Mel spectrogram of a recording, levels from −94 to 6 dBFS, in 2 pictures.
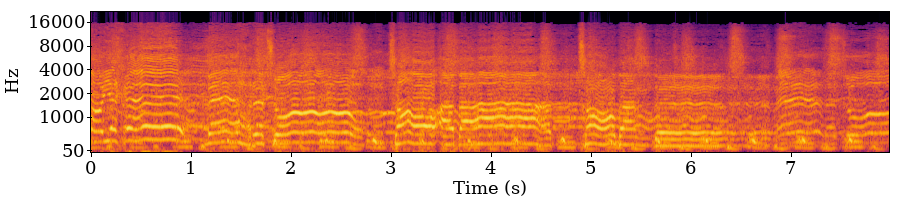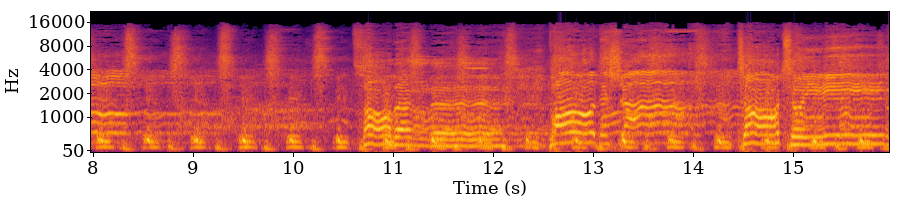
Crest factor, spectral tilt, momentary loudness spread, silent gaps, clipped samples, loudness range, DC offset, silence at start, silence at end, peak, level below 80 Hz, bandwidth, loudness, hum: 8 dB; -3 dB/octave; 11 LU; none; 0.2%; 7 LU; under 0.1%; 0 s; 0 s; 0 dBFS; -38 dBFS; 16.5 kHz; -7 LUFS; none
